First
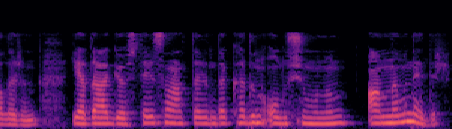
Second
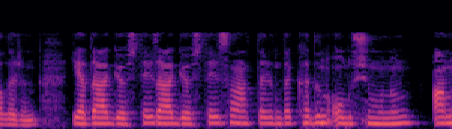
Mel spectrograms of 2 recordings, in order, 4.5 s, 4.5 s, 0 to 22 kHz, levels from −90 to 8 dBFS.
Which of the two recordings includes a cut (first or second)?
second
